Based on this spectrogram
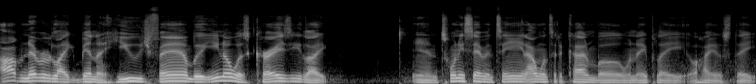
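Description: A man with an American accent, medium pitch and lively intonation at a moderate pace. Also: very clean recording, silent background. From East Texas (Marshall). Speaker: college football player. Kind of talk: casual interview.

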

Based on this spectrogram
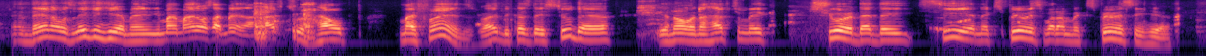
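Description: A man with a Brazilian accent, fairly high pitch, ordinary pitch variation and a moderate pace. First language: Portuguese. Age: young. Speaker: jiu-jitsu world champion. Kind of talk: casual interview conversation.

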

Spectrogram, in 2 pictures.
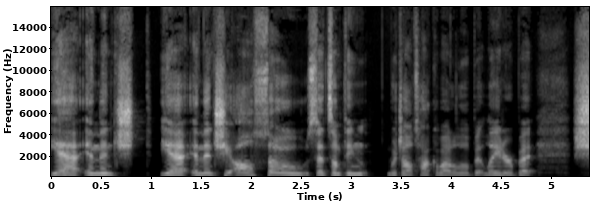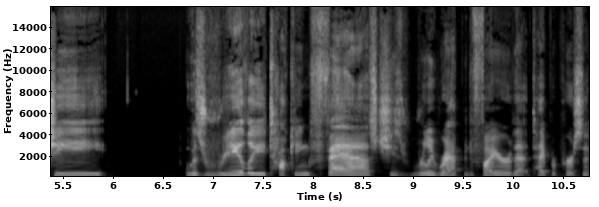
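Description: A woman with an American accent and an unremarkable speaking voice talks at a moderate pace and medium pitch with ordinary pitch variation, on a very clean recording with a silent background. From Michigan, US. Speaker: podcast host. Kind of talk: casual chat.

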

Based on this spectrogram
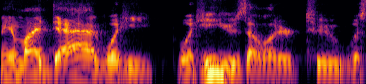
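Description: The speaker talks at a moderate pace with a slight Oklahoma accent. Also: man. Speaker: founder of a fathers' ministry. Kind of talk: interview. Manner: animated.

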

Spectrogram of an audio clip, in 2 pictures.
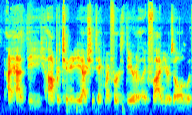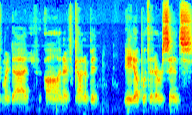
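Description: Speaking with a New York accent, a man keeps a fairly quick pace. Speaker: hunting outfitter and podcaster. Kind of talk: interview.

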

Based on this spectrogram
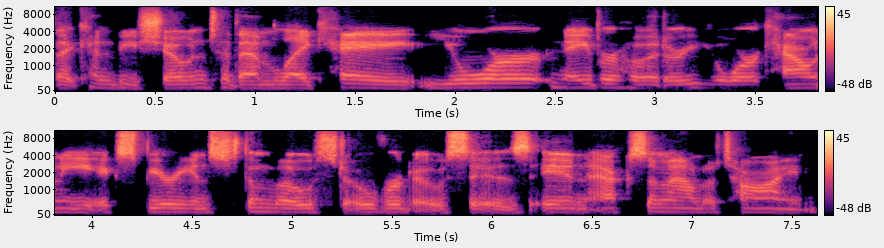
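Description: Noticeable background noise sits behind a woman speaking at a moderate pace in a very deep, low pitch. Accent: American. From rural Pennsylvania. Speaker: harm reduction activist. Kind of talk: interview.

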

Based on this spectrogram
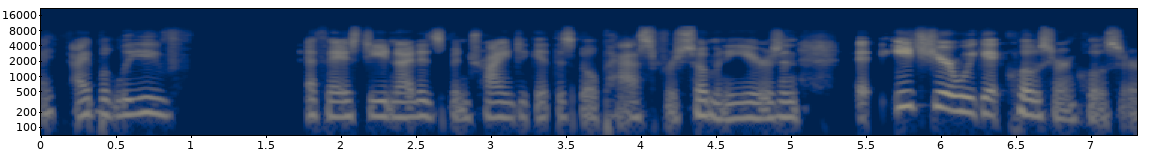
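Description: Talking at a fairly quick pace, a woman with a fairly low voice and some vocal fry uses ordinary pitch variation, recorded with a dry, close sound, no echo and a quiet background. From US Northeast (Hudson Valley, New York). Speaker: adoptive mom and FASD advocate. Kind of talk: casual chat. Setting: video call.

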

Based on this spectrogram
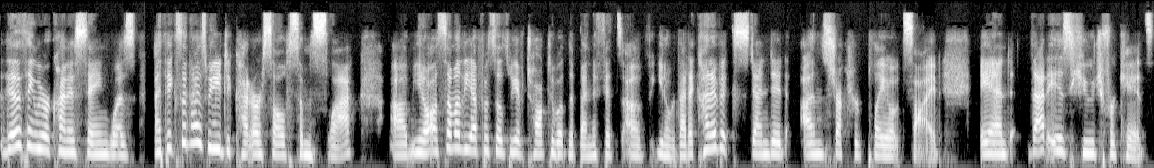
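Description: The delivery is very fast, with lively intonation and very even loudness. The sound is dry and close, with no echo. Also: woman, fairly high pitch for a woman. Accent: Canadian. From Ontario, Canada. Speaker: parenting podcast co-host. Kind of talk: casual chat.

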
